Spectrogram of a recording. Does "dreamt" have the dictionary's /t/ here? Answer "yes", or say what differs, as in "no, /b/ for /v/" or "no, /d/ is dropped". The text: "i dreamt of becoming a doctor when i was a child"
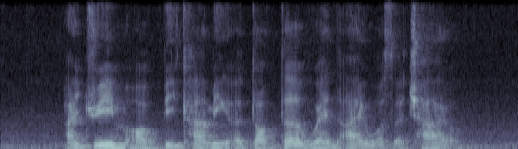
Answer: no, /t/ is dropped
